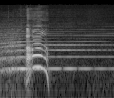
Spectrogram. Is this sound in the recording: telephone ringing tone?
no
